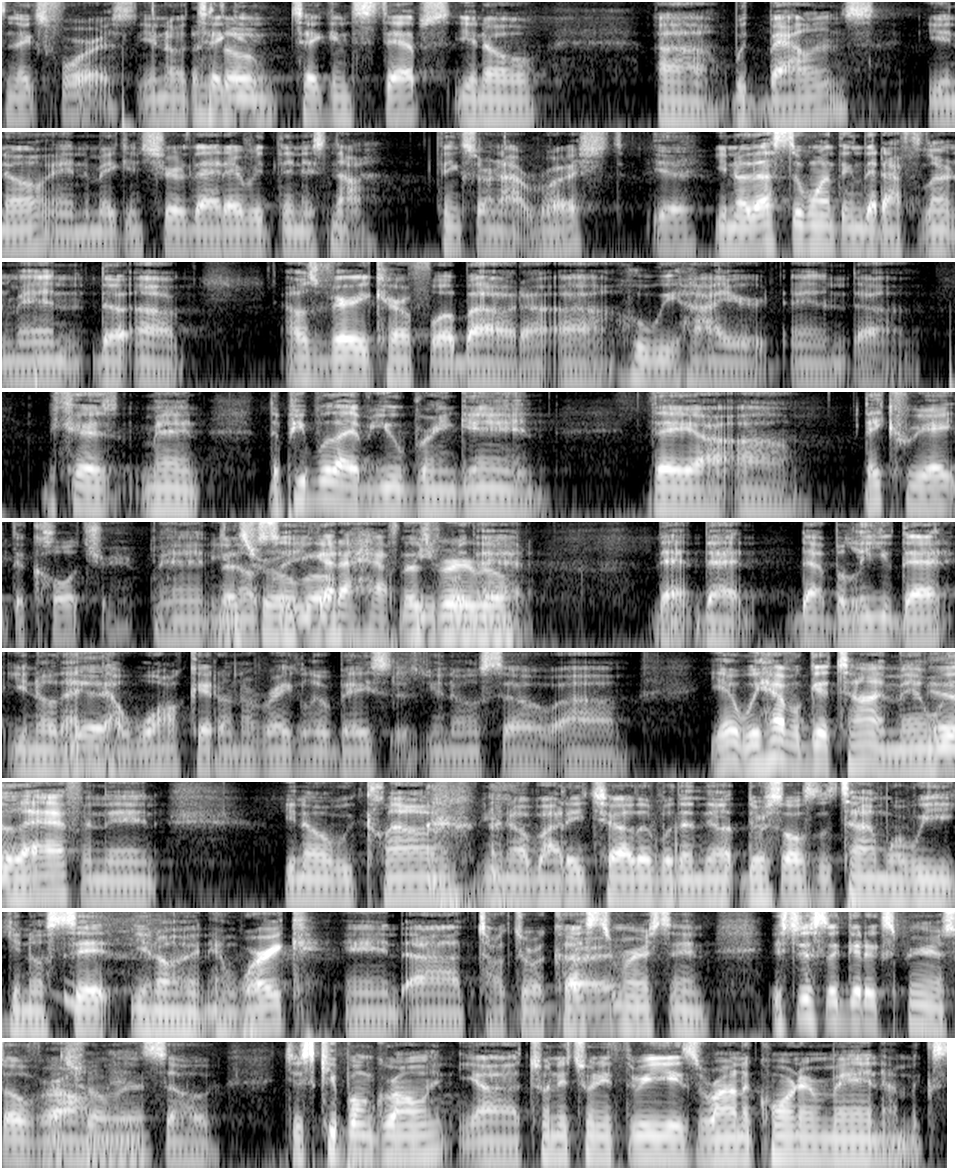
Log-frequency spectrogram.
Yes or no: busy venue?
yes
